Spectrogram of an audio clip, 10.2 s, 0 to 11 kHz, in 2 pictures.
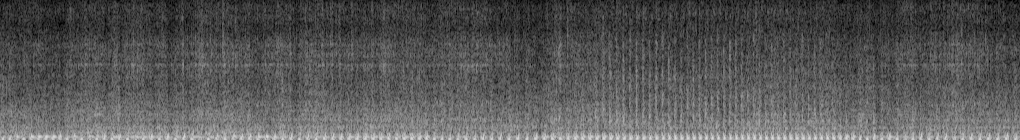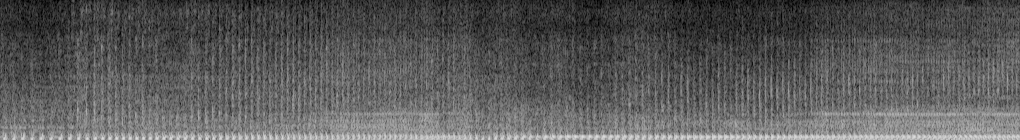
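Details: Trail Master MB200 mini bike with stage 3 223cc single-cylinder, after swapping rubber engine-cradle bushings for metal slugs: pulls hard with steady climbing drone, no chain skipping, clatter or jerking; drive healthy.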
